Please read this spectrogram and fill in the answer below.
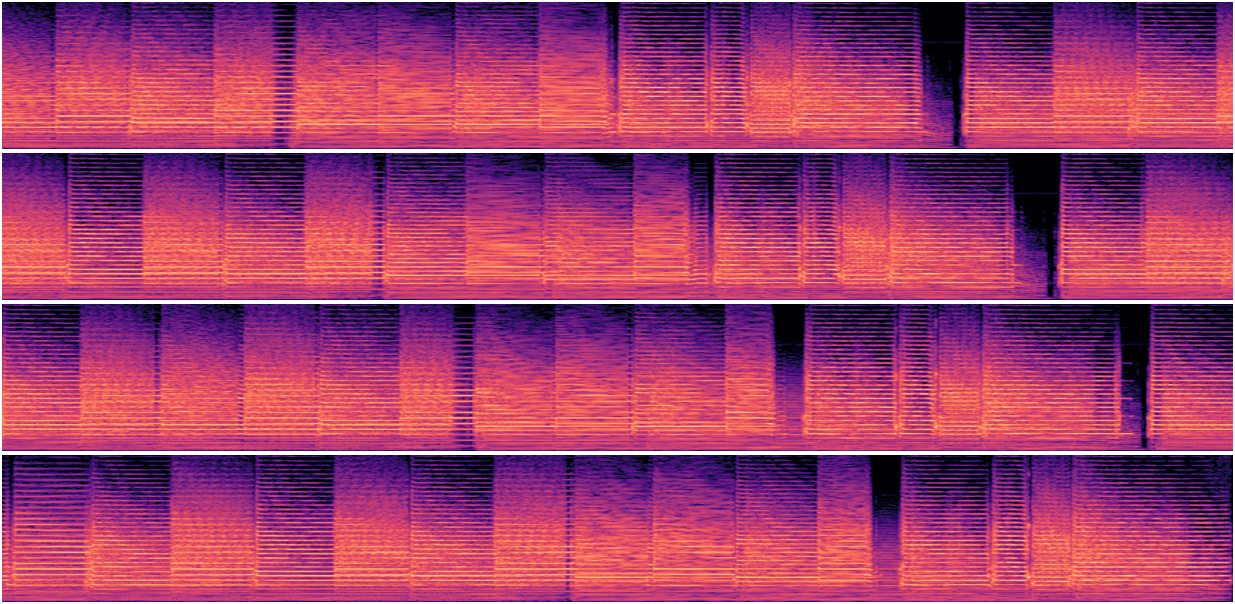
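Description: Gibson Les Paul Standard electric guitar playing a simple alternate-picked lead line on two notes from an E major chord, over a strummed chord backing looped from a looper pedal. The music briefly drops out about six and fifteen seconds in.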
